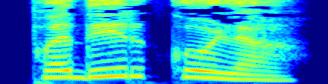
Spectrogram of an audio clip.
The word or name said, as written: ಪದಿರ್ಕೊಳ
